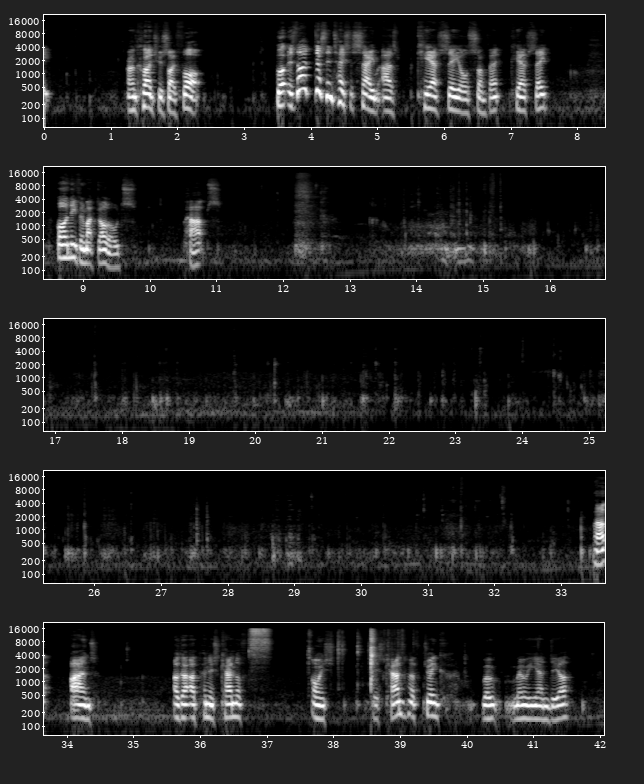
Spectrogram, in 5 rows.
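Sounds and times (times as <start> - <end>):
person chewing crunchy food: 11.2 - 33.5.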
